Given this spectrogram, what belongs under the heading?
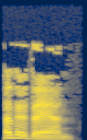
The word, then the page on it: other than: British English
